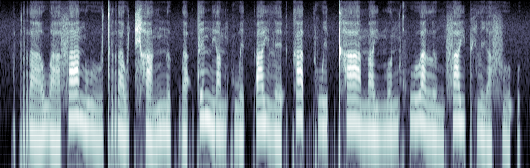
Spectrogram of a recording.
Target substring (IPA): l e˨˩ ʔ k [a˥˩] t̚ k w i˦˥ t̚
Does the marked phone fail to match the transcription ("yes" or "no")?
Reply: no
